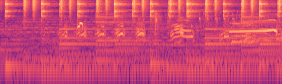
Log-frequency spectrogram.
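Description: Background music with a steady beat and held chords, with birds giving repeated short calls over it from about a second in.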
